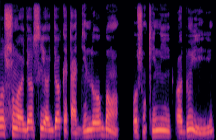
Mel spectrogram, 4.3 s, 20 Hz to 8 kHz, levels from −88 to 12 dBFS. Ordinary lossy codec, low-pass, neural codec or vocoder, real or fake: none; 7.2 kHz; none; real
